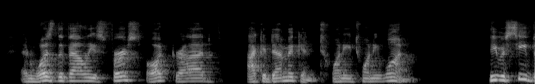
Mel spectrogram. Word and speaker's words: Hauts Grades: It's Hauts Grades. It is French, much like the Scottish Rite.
